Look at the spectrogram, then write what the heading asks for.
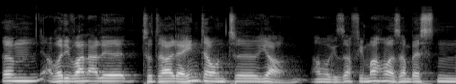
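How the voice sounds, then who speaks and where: A man talks at a moderate pace in an ordinary speaking voice. The recording is very clean, with a silent background. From Germany, Langenberg (Westphalia). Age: 40s. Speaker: cultural association organizer. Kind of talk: interview. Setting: on location.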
